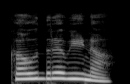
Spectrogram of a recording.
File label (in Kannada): "ಕೇದಾರವನ", Kannada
